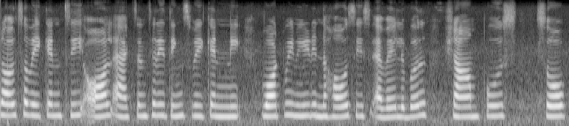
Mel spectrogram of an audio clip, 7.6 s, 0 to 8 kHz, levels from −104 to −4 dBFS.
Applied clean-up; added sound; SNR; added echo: none; none; none; none.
